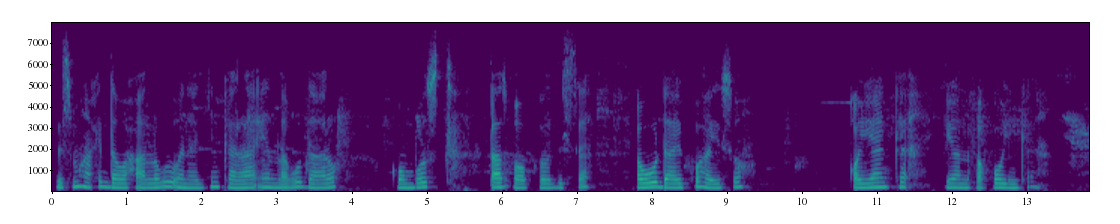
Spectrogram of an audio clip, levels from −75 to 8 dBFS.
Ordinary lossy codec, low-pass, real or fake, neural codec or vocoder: none; none; real; none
